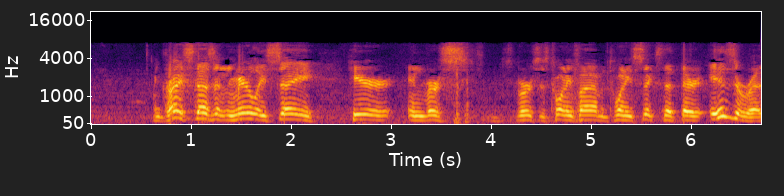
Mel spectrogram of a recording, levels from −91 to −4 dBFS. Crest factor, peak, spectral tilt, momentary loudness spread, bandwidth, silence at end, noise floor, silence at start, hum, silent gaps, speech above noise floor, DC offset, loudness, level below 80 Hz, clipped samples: 14 dB; 0 dBFS; -5 dB/octave; 8 LU; 7.4 kHz; 0 s; -42 dBFS; 0.6 s; none; none; 28 dB; under 0.1%; -15 LUFS; -52 dBFS; under 0.1%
